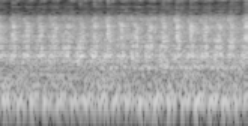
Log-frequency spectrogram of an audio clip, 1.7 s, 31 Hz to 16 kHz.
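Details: Yamaha Mio i 125 scooter with 2,641 on the odometer: rough idle with a quick, regular knock under the engine note. Another mechanic blamed the tensioner and others the magneto, but it is not the tensioner. Rod knock.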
